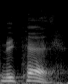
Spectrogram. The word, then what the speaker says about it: Nike: By the way, that's actually pronounced in the Greek is Nike.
